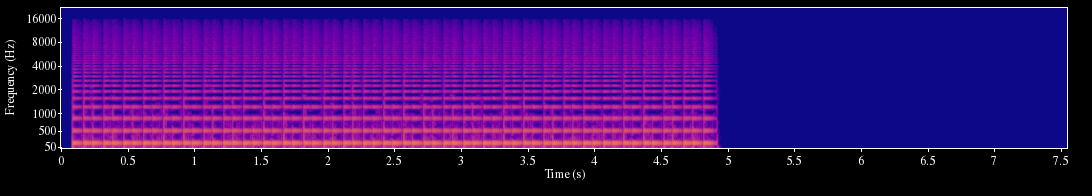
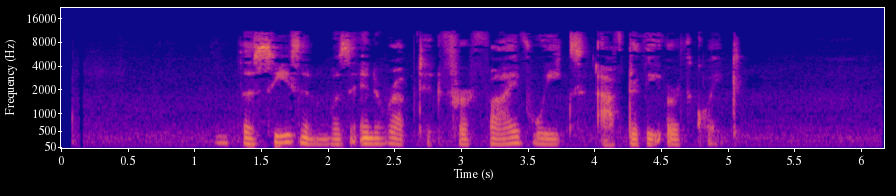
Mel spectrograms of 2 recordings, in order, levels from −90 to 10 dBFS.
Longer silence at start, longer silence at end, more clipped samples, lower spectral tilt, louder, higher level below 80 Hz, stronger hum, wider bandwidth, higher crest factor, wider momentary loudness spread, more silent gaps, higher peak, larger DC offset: second, 0.1 s vs 1.15 s; first, 2.6 s vs 1.1 s; neither; first, -6 dB/octave vs -3 dB/octave; second, -31 LUFS vs -26 LUFS; first, -48 dBFS vs -64 dBFS; neither; first, 15 kHz vs 11.5 kHz; second, 12 dB vs 22 dB; second, 0 LU vs 19 LU; neither; second, -20 dBFS vs -6 dBFS; neither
